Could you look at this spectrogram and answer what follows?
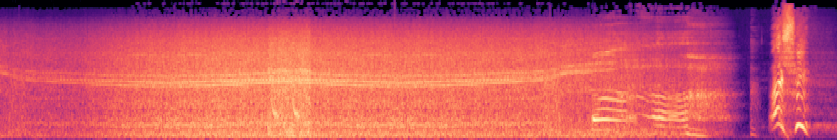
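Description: Cartoon airplane's engine drones in a steady jet-like whine that swells and holds, then tapers off as the landing gear lowers; animated voices speak over the end.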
